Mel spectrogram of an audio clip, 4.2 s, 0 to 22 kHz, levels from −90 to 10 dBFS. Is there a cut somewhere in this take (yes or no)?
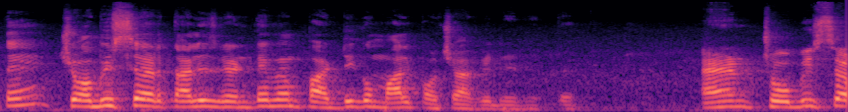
no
